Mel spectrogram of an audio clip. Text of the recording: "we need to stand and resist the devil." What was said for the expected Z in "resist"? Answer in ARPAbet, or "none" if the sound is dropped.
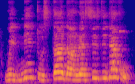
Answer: S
